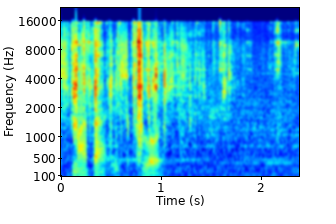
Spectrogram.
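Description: A man's voice: a short exclamation lasting about a second, loud against the quiet around it.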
